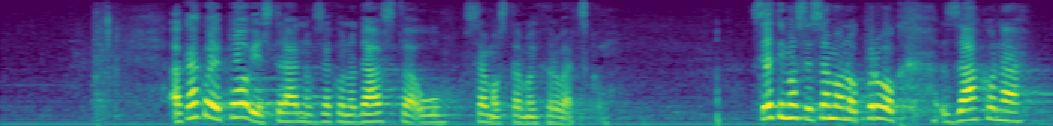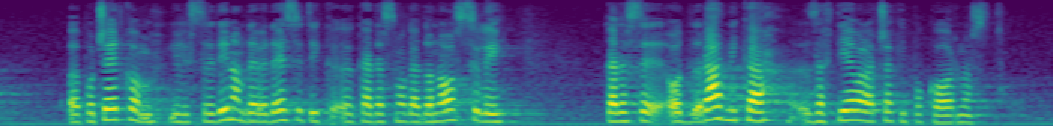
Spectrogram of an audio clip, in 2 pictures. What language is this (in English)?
Croatian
